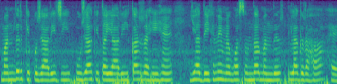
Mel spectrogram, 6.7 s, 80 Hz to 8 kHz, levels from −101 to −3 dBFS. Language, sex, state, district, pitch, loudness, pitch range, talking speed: Hindi, female, Uttar Pradesh, Etah, 235 Hz, -20 LUFS, 230-245 Hz, 170 wpm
